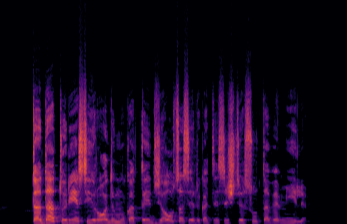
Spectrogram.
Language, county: Lithuanian, Vilnius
